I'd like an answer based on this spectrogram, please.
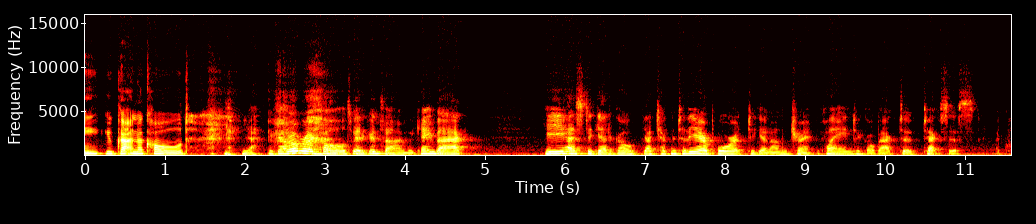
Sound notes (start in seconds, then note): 2.3 laughing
